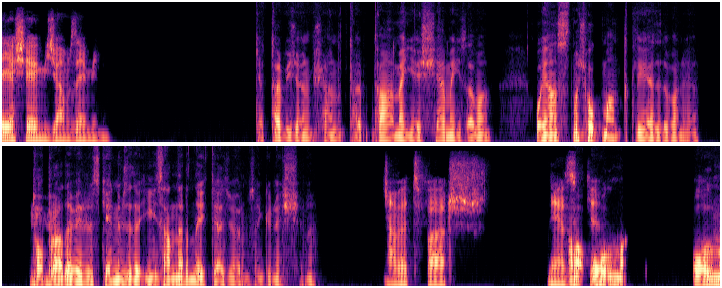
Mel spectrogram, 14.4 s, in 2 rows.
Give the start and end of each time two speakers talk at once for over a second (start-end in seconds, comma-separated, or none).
none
